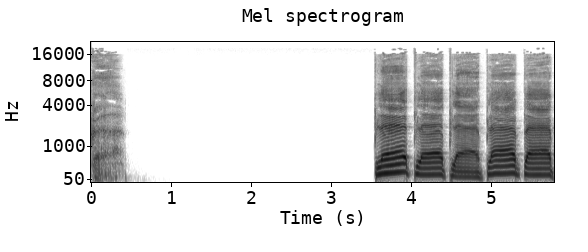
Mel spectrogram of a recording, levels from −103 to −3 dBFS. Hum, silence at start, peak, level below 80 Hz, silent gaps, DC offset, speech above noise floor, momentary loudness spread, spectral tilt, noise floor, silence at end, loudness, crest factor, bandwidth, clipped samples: none; 0 s; -2 dBFS; -52 dBFS; 1.04-1.28 s; under 0.1%; 74 dB; 12 LU; -5.5 dB/octave; -89 dBFS; 0 s; -15 LUFS; 16 dB; 19 kHz; under 0.1%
